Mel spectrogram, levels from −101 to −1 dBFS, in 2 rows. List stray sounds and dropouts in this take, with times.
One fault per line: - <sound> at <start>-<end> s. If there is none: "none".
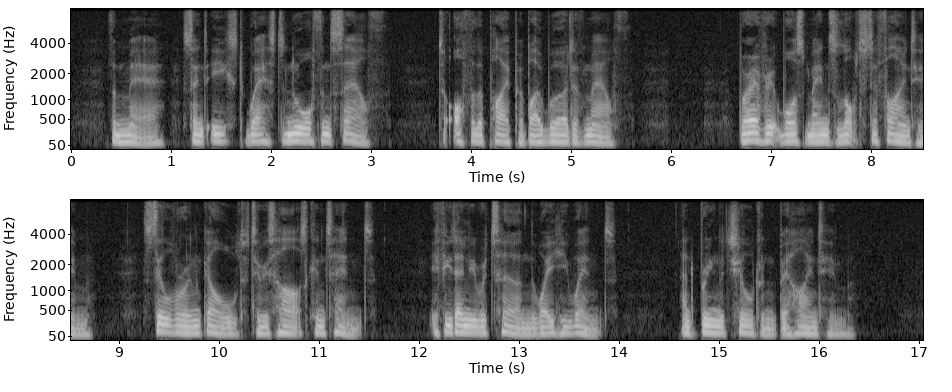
none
